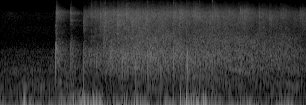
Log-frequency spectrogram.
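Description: A congregation applauding: a few separate claps about a second in, quickly building into steady applause that begins to fade near the end.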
